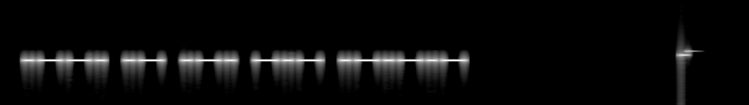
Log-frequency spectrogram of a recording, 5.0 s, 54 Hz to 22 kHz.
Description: Morse code, heard as a keyed tone, about 25 wpm, 700 Hz. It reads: PARK.
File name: practice / 25wpm / Sentences with 2-Word Phrases - 25wpm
